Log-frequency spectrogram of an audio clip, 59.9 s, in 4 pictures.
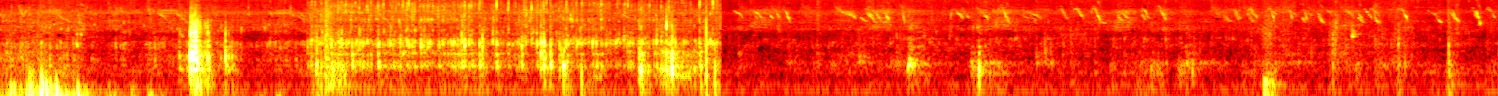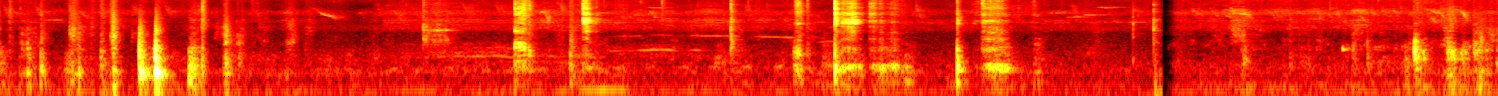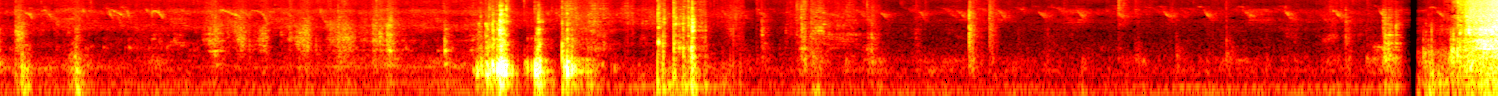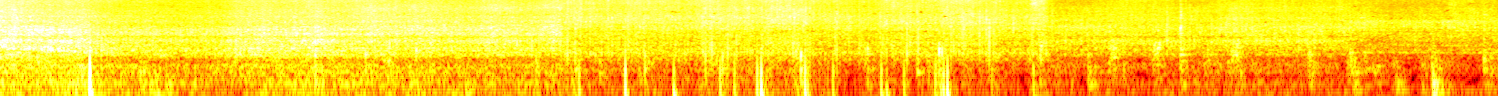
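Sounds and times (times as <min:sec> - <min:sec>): food sizzling in hot oil: 0:44.4 - 0:59.9.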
